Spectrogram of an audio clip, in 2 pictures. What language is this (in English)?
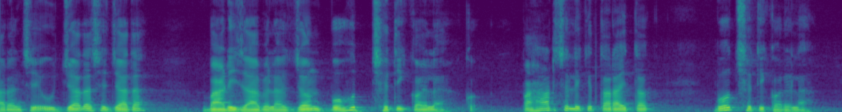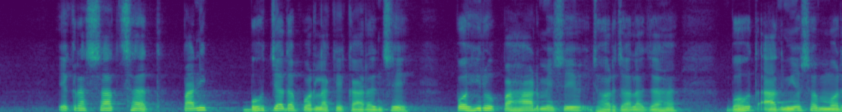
Kochila Tharu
